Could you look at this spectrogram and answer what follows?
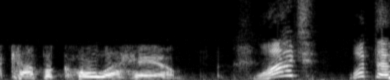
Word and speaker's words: capicola: It's capicola ham. What? What the? Yeah, but they pronounce it gabagool.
